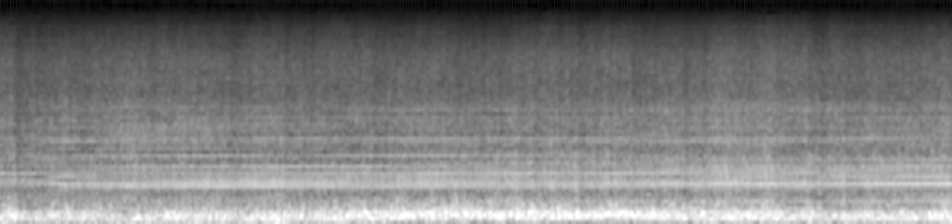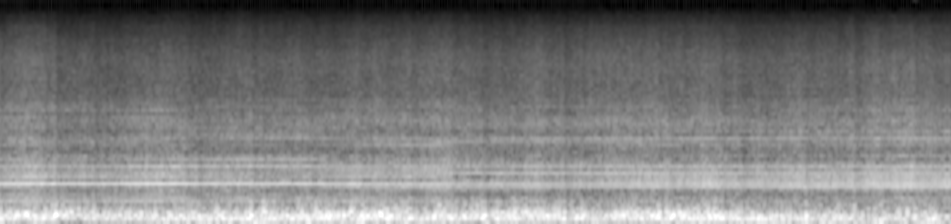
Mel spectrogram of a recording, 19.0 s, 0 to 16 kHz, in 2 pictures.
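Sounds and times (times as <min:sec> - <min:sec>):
boat engine droning: 0:00.0 - 0:19.0
wind buffeting microphone: 0:00.0 - 0:19.0.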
